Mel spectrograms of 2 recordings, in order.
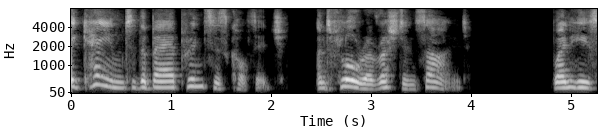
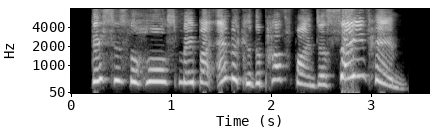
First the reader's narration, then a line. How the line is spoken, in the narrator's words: cried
